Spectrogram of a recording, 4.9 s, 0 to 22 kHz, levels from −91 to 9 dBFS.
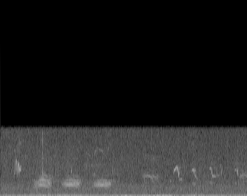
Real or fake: real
